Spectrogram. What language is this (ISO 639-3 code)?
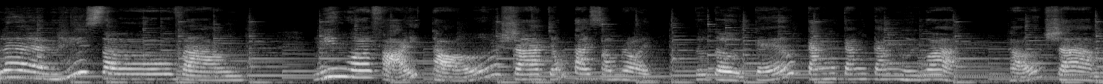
vie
